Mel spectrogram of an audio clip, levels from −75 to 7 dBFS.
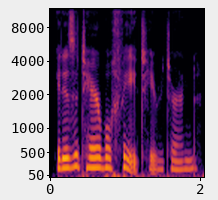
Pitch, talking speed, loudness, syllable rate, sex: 185 Hz, 205 wpm, -17 LUFS, 6.0 syllables/s, female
